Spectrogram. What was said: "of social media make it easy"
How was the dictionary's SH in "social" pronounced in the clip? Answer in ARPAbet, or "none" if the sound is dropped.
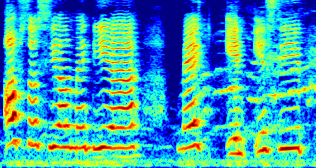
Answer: S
